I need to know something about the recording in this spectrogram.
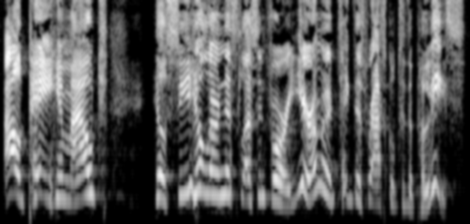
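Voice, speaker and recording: A man voicing a cross old woman who sells apples, scolding in a high, drawn-out voice. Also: sing-song, full character voice. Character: scolding old female apple seller, gruff grandmother.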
